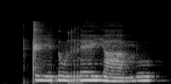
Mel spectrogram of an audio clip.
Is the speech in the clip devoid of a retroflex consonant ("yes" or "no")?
yes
